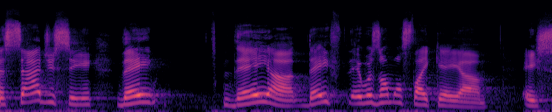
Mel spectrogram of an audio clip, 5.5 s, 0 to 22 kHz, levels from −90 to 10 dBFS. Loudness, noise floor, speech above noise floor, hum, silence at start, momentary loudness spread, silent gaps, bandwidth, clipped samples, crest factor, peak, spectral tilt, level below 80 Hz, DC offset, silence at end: -36 LUFS; -67 dBFS; 31 dB; none; 0 s; 11 LU; none; 14.5 kHz; under 0.1%; 20 dB; -18 dBFS; -2 dB/octave; -74 dBFS; under 0.1%; 0 s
